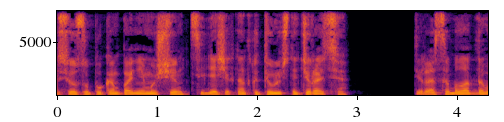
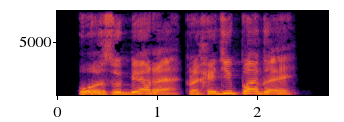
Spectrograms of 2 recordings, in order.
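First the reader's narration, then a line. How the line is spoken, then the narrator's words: Loud and joyful. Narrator (Russian): С радостью громко сказал пельмень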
